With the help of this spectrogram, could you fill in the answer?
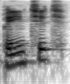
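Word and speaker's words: painted: verlo de esa forma Entonces al pronunciar ID en este caso paintit podemos ver la diferencia del pasado pero si por ejemplo puedes recordarlo así o si no como te digo mientras la palabra antes de si la palabra antes de ede tiene una t o en el caso de que sea una de debemos pronunciar Ed entonces Ok en realidad se pronunciaría ID Ok entonces continuamos en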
